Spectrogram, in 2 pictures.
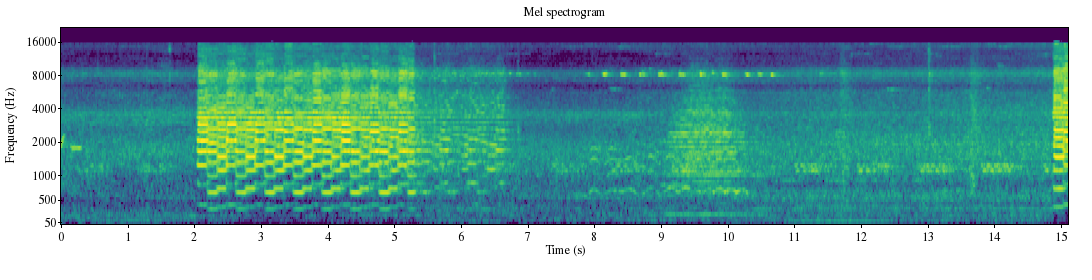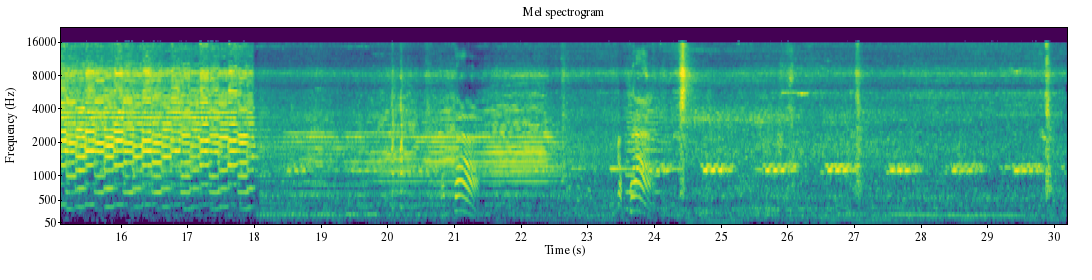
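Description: Truck horns playing a quick multi-note tune, twice, each time for about three seconds, over the sound of heavy truck engines running. Near the end a short beep repeats about once a second.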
